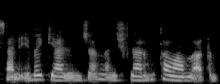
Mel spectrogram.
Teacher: bunun hər ikisində vurğu ikinci hecaya düşür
